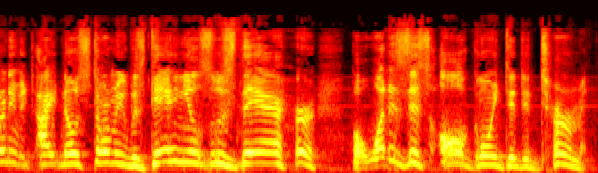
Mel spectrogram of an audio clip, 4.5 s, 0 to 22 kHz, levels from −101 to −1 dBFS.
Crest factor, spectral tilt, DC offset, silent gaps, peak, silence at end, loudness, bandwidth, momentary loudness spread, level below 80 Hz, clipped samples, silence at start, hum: 16 dB; -3.5 dB/octave; under 0.1%; none; -6 dBFS; 0.1 s; -20 LUFS; 14.5 kHz; 4 LU; -62 dBFS; under 0.1%; 0 s; none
